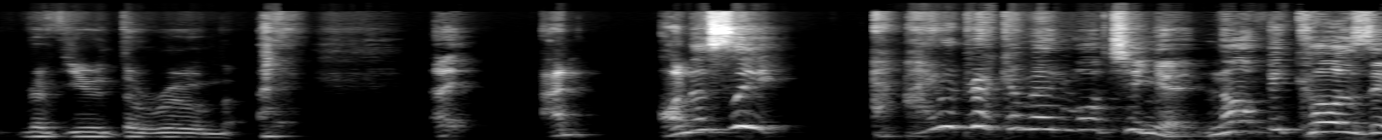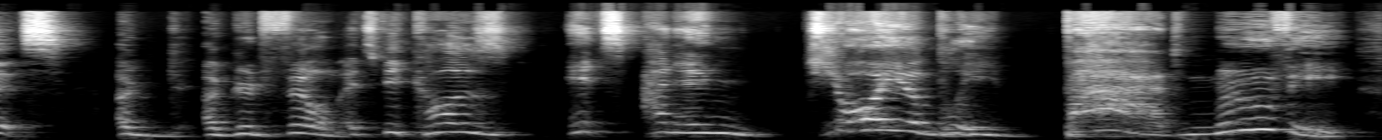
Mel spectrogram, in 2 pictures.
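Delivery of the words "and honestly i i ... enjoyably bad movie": higher, eager enthusing; excited. Real, not acted. Recommending The Room to chat, excited. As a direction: gush about it. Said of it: "excited recommendation".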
